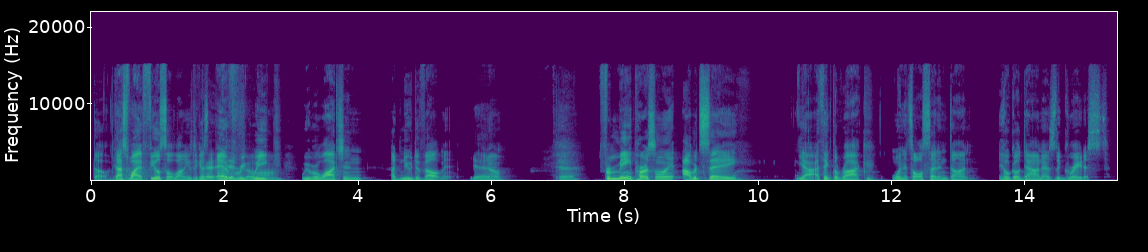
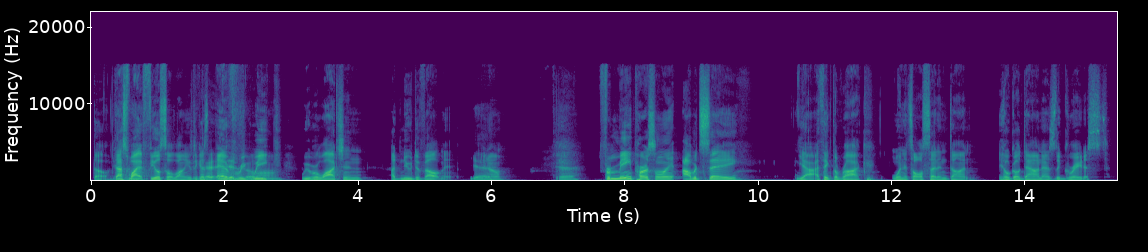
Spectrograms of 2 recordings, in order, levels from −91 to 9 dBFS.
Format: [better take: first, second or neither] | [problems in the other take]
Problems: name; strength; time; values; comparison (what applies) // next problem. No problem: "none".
neither | none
